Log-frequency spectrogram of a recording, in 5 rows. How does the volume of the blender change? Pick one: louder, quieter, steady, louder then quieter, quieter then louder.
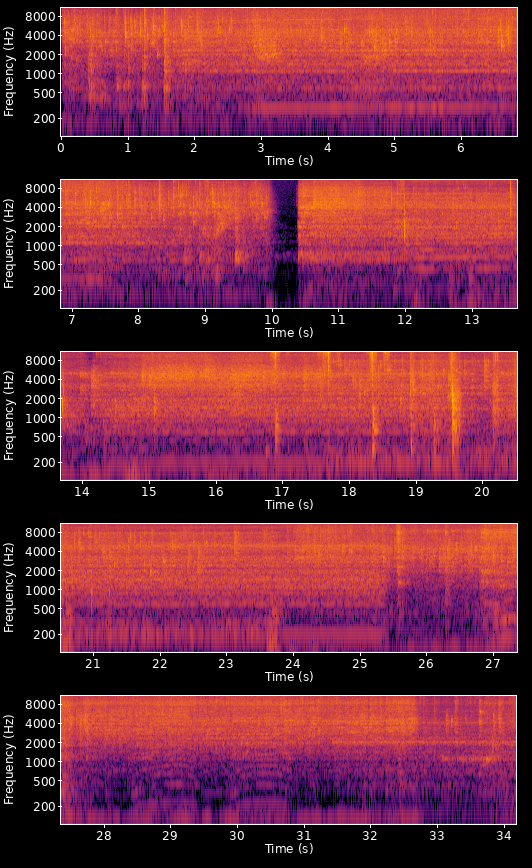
quieter.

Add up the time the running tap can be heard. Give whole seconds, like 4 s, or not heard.
34 s.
